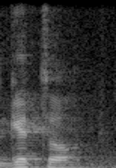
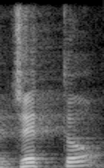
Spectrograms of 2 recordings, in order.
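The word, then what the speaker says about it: getto: they were given the jetto The Foundry and it may have been the incoming German Jews who mispronounced the G of the jet and turn it into the ghetto out there there are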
